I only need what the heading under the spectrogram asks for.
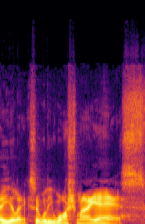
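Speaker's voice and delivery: best attempt at a put-on American accent. Showing how to give a voice-activated toilet seat a command, in your best american accent. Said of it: "in my best American accent".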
